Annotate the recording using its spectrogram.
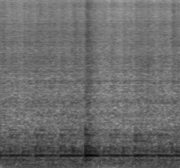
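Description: Snare drum playing a continuous roll, with a loud accented stroke about a second in.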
